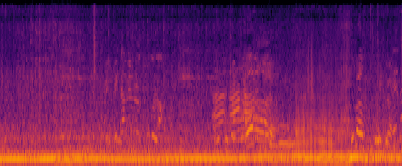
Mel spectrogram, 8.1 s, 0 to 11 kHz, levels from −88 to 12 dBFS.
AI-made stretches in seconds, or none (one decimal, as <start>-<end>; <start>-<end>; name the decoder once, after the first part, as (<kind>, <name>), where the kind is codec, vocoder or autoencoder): 5.9-7.0 (vocoder, Vocos)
